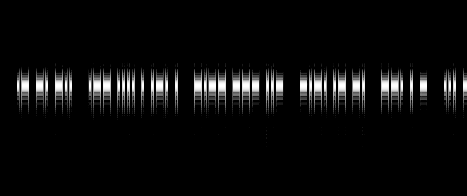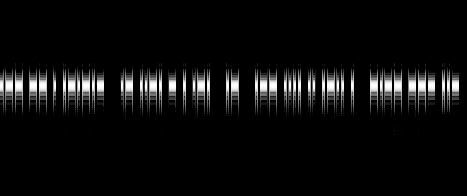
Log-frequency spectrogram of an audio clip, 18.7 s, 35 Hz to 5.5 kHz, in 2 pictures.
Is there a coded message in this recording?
Yes: Morse code from 0.3 to 18.5 s, heard as a keyed tone, about 25 wpm, 600 Hz. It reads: AND WHERE YOU CAN GET SOME. AFTER A WHILE YOU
